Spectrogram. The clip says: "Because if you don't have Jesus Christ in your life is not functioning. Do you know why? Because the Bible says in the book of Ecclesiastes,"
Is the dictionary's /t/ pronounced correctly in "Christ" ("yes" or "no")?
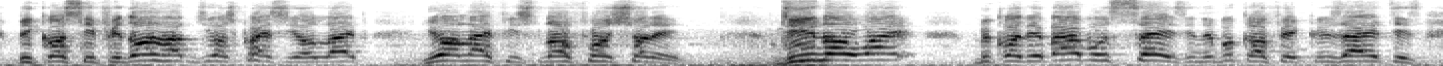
no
